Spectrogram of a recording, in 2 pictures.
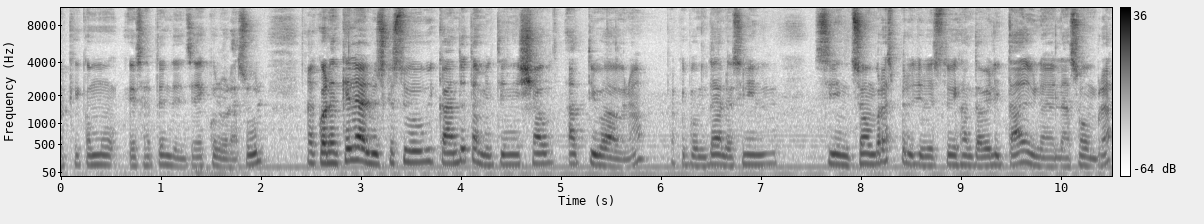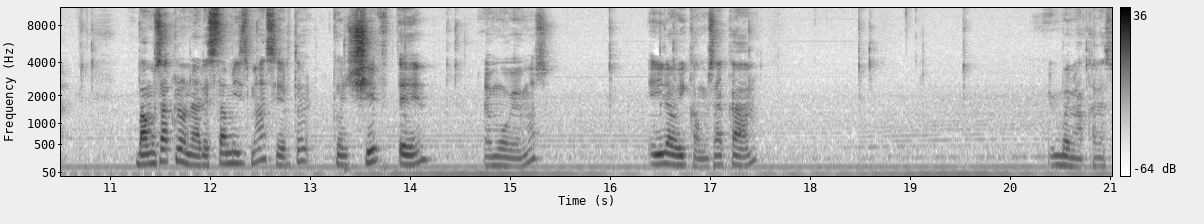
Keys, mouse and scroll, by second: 5.5 click, 6.4 click, 10.7 click, 13.7 shift+d, 14.4 right click, 16.0 click, 18.5 click, 19.5-20.7 drag.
